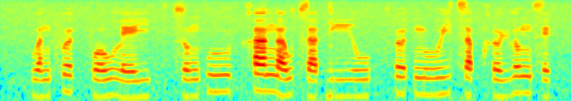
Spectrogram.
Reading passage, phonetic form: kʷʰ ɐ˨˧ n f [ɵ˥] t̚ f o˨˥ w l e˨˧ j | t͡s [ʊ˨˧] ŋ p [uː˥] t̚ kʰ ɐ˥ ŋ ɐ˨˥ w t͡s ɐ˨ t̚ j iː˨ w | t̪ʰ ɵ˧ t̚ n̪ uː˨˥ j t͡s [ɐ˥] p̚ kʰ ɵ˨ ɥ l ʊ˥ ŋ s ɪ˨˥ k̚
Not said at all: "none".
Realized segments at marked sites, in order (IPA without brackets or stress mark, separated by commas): ɵ˥, ʊ˨˧, uː˥, ɐ˧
